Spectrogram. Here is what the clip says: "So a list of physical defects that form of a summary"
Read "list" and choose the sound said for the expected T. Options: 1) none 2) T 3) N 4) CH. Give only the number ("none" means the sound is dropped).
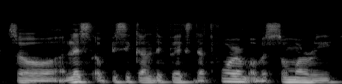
1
